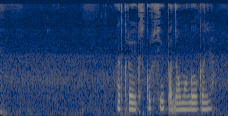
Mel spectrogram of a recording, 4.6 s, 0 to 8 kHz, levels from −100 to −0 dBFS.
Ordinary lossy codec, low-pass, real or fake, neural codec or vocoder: MP3, 32 kbps; 7.2 kHz; real; none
